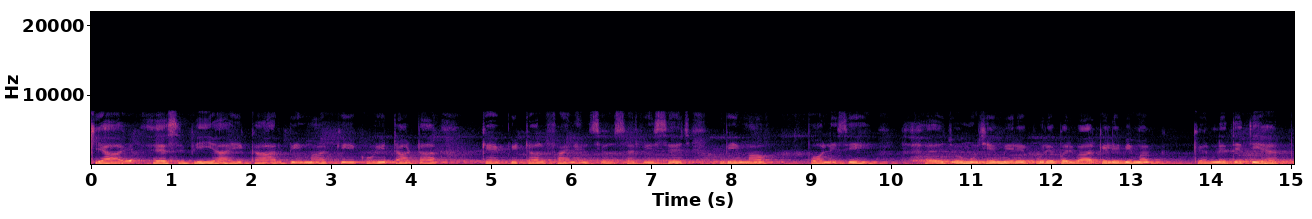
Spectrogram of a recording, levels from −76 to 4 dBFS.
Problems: none marked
